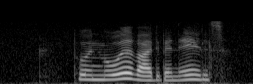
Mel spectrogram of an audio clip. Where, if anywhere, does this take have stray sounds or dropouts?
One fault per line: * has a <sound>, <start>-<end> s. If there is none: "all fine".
all fine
